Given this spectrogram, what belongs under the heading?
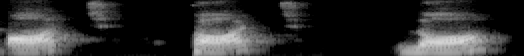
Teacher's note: the back of the tongue is raised towards the soft palate to a height between the half open and half closed position. The lips are rounded more closely than for all sound described closed position.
